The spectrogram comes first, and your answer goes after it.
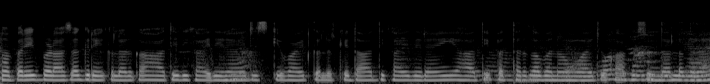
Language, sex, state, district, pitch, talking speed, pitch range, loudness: Hindi, female, Chhattisgarh, Kabirdham, 200 Hz, 295 wpm, 195-205 Hz, -33 LUFS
